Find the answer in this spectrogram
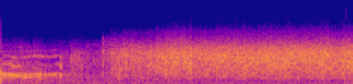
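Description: Old opera recording: a held note with vibrato breaks off about half a second in, and after a brief drop a steady hiss of old-recording surface noise sets in.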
